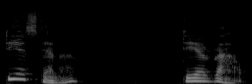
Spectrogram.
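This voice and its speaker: A man voicing a kindly, tired elderly English lady with a gentle, polite manner, in an audiobook. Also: medium pitch, wildly swooping pitch, slow, slightly rough, voice pushed up, full character voice. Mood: weary, fond.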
